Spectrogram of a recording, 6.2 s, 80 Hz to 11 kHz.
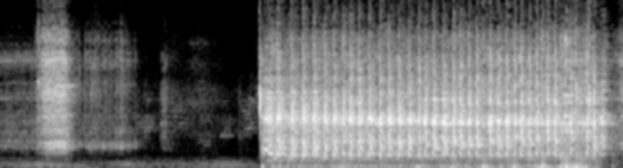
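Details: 2004 Yamaha R1 sitting unstarted for over 10 years cranks hard in a steady chug about four beats a second after two wires are bridged, but no cylinder fires; cranks, no start.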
